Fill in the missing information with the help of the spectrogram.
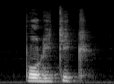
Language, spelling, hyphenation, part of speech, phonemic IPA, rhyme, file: Dutch, politiek, po‧li‧tiek, noun / adjective, /poːliˈtik/, -ik, Nl-politiek.ogg
- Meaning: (noun) politics; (adjective) political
